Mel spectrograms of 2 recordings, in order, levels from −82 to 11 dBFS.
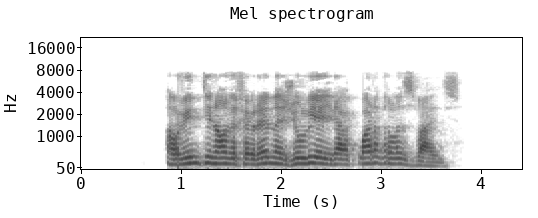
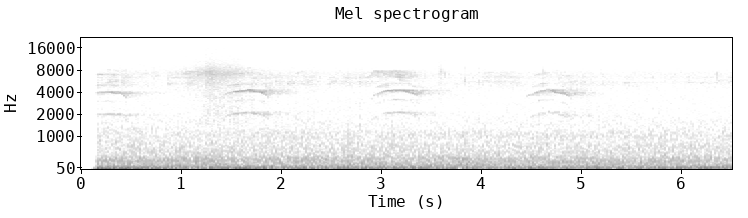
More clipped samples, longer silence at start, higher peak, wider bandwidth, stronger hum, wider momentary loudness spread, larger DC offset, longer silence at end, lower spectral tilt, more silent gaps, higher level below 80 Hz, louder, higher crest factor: neither; first, 0.85 s vs 0.1 s; first, -2 dBFS vs -30 dBFS; second, 8 kHz vs 16 kHz; neither; about the same, 6 LU vs 6 LU; neither; first, 0.65 s vs 0 s; first, -5.5 dB/octave vs -3.5 dB/octave; neither; second, -54 dBFS vs -48 dBFS; first, -17 LUFS vs -50 LUFS; about the same, 16 dB vs 14 dB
